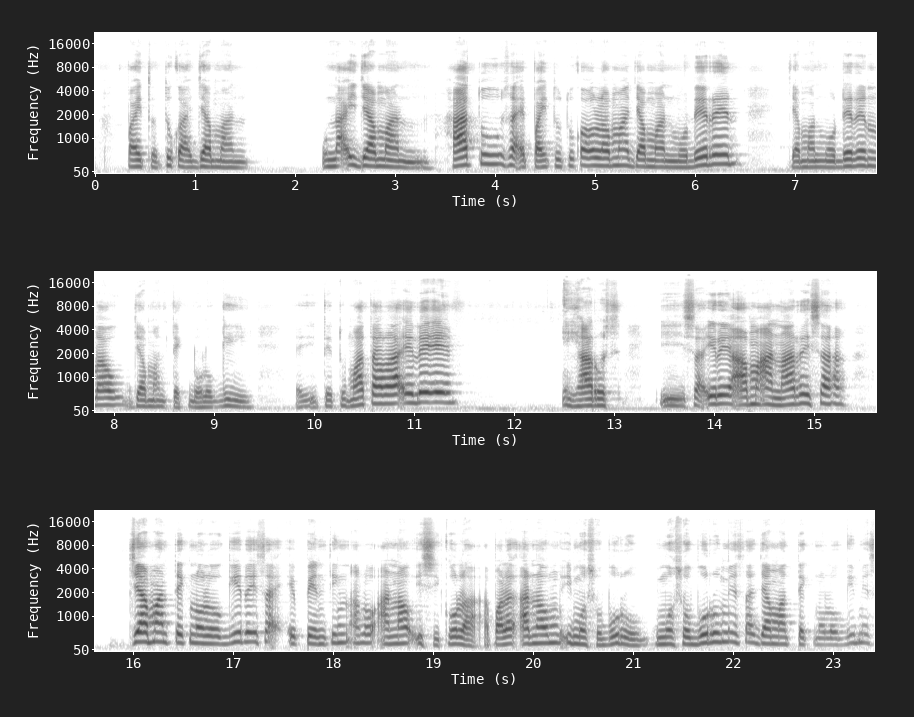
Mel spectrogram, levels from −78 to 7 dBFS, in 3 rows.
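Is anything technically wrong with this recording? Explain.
No, nothing technically wrong can be heard here.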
